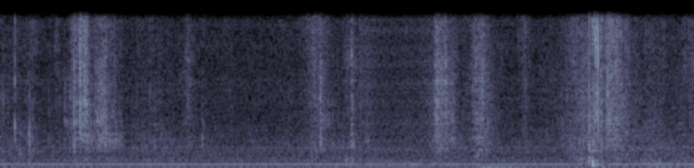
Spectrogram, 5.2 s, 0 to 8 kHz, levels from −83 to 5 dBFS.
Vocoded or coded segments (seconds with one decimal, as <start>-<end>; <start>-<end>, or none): 2.7-3.4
